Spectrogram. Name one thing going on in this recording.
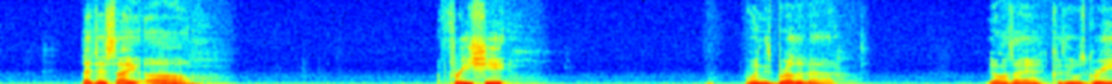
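A young man speaks with animation in short bursts, close to a microphone.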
